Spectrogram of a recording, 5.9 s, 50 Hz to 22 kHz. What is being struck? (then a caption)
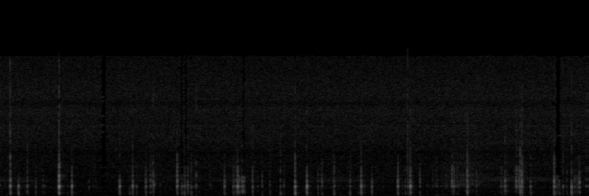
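Cardboard gift box covered in glitter paper. Long nails rapidly tap and scratch a small square cardboard gift box covered in glitter paper with raised hot-glue tree shapes. The result is a quick run of short, dry clicks and light scratches that stop dead, with a papery midrange tone around 1.2 kHz over a quiet background.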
